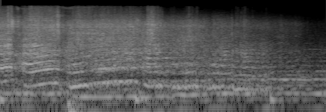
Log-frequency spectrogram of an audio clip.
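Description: Drift car engine at high revs, the pitch rising and falling, with the tyres screeching as the car slides. A steady music track plays underneath. The car sound fades out near the end, leaving the music.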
